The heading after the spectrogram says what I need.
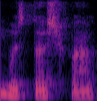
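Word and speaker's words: مستشفى: Tetap walaupun ada fi tapi mustasyfa. Karena yang harusnya dapat harakat kasrah si alif bengkok tapi enggak bisa muncul kasrahnya.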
